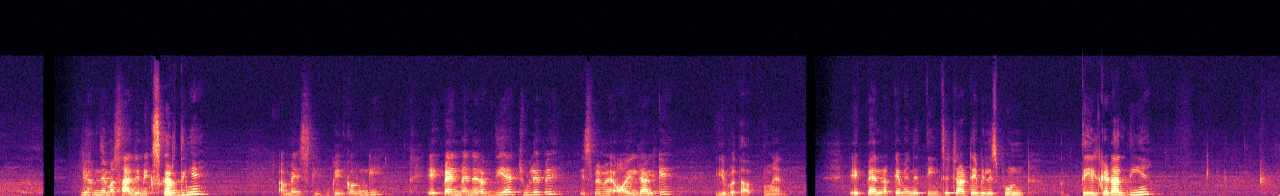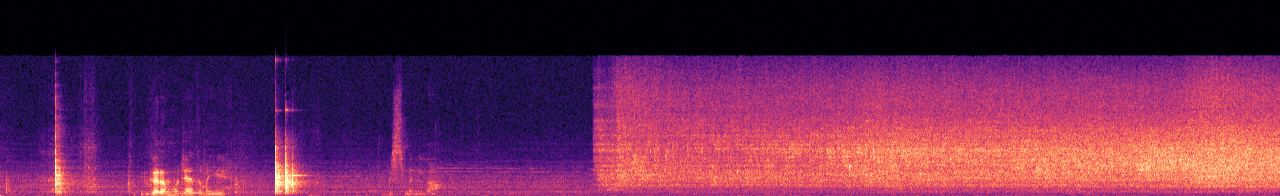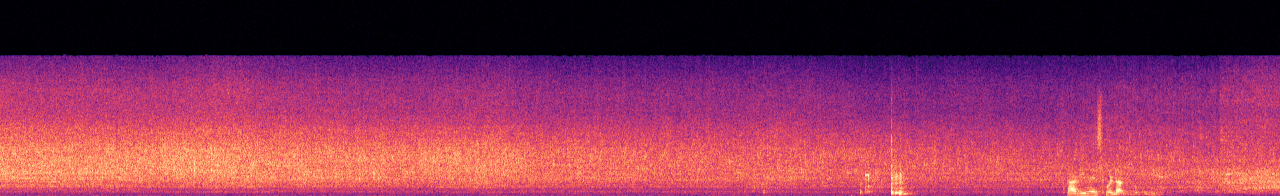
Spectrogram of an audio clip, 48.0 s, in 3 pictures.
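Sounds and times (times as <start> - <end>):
chicken sizzling in hot oil: 23.4 - 48.0.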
